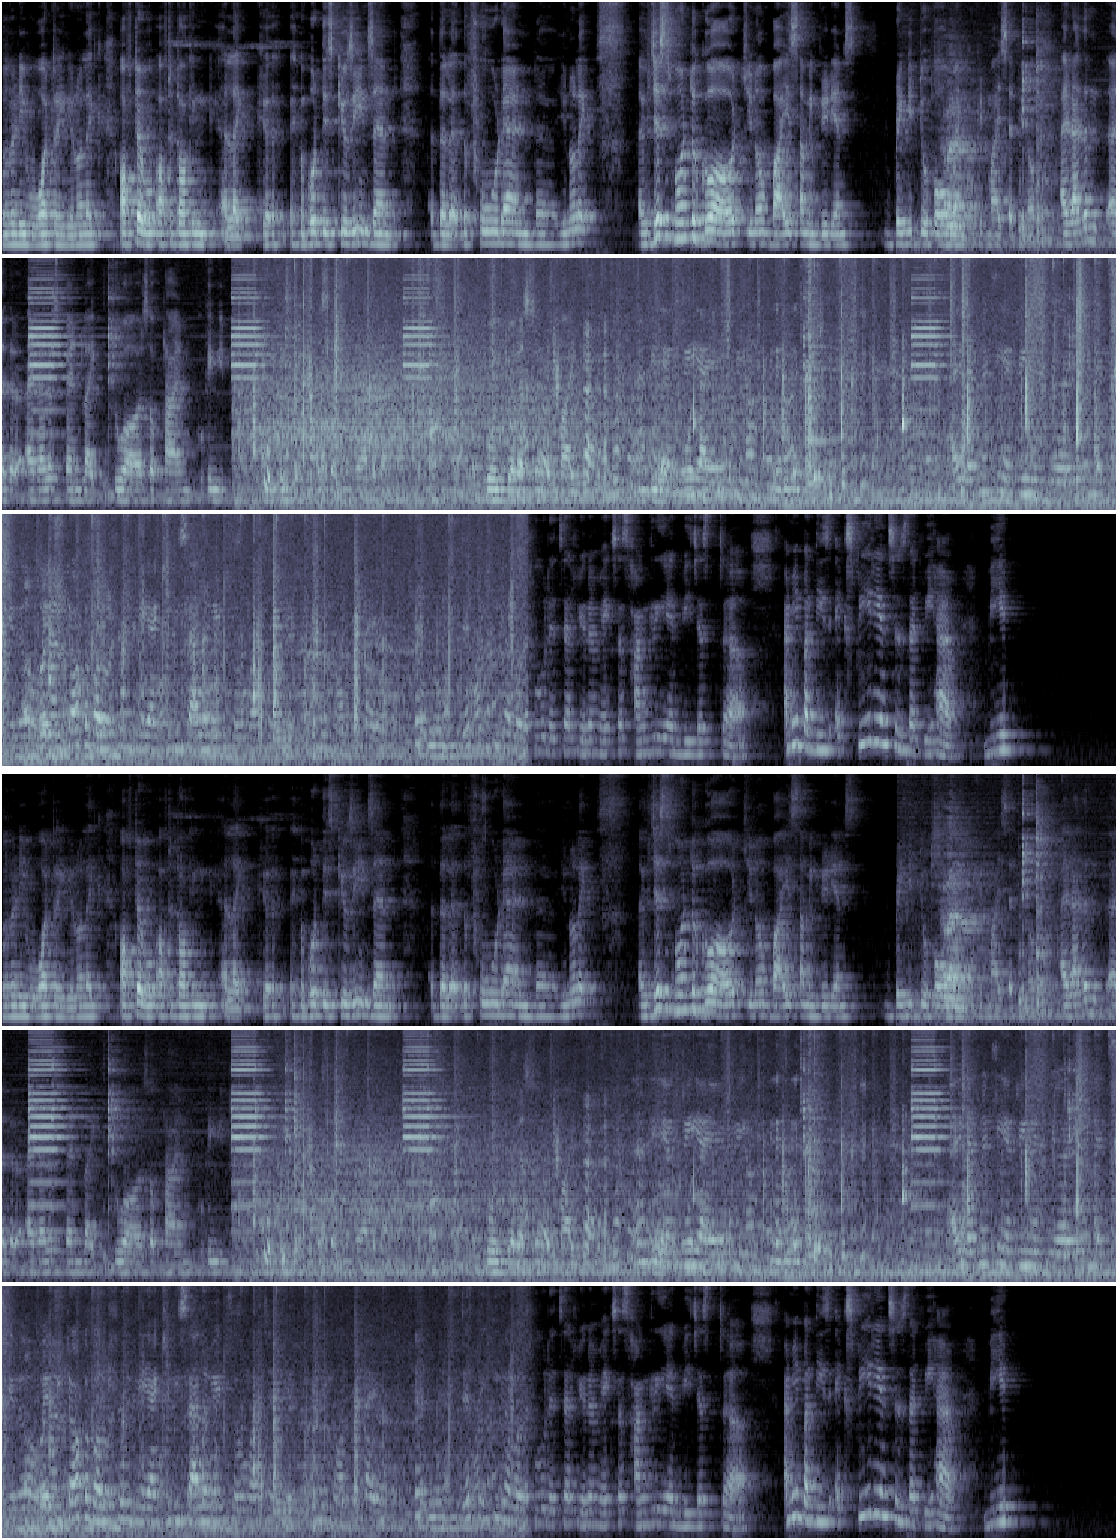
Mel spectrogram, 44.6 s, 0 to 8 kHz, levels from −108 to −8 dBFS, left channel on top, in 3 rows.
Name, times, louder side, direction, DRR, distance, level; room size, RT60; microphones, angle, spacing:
voice 1, 0.0-11.4 11.8-17.8 18.3-20.3 20.8-23.1 23.5-24.7 25.1-26.3 35.4-35.9, left 5 dB, 85° left, 0.6 m, -40 dB
sound 1, 11.9-30.5, equal, 40° right, 3.2 m, -43 dB
sound 2, 17.9-36.7, left 7 dB, 35° left, 0.4 m, -41 dB
voice 2, 23.2-25.5 26.3-26.4 27.4-42.4 42.8-43.1, left 1 dB, 5° left, 0.8 m, -44 dB
21.0 x 9.1 x 2.9 m
head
